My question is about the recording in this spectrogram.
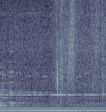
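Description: Background score: one low sustained note held steadily, with a faint overtone above it.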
